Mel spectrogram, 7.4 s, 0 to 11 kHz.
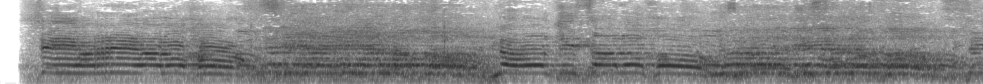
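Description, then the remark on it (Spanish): A crowd of about fifty greenhouse workers from Níjar, Almería, chants together at a demonstration in November 2022, voices rising and falling in loud repeated phrases with shouts and a constant babble underneath throughout. “Pues mira, lo que, lo que estamos escuchando es una manifestación que, se, tuvo lugar en noviembre de 2022, ¿no?”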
